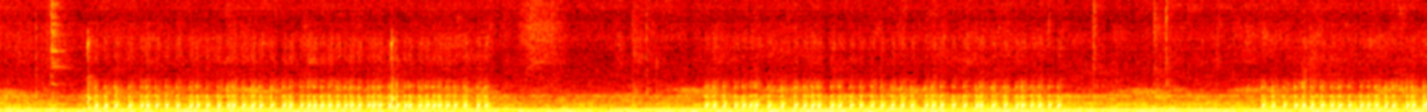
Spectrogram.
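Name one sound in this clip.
Rapid electronic ticks patter as game balls bounce off blocks.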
